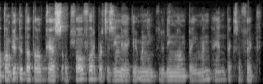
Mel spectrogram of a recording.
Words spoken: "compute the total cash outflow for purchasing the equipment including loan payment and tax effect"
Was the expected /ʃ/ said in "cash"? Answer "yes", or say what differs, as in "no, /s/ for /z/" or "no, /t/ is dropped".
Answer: no, /s/ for /ʃ/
